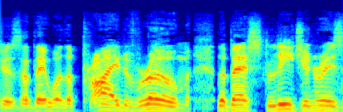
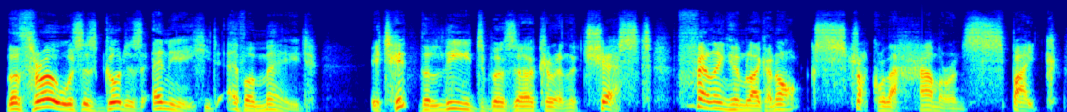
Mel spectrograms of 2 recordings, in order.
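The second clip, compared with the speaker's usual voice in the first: ordinary delivery, nothing marked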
